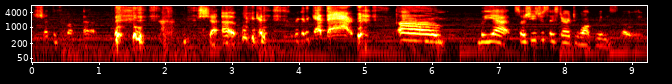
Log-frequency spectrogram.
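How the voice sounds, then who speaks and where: A woman at a tabletop game, talking through her character's plans in long, rambling stretches. Her pitch swings widely and animatedly, and she breaks into laughter often. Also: huge pitch swings, slow, long pauses, fairly bright tone, husky, soft background music, poor audio. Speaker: player. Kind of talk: playing a tabletop character, casual chat.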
